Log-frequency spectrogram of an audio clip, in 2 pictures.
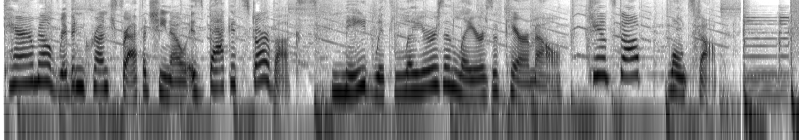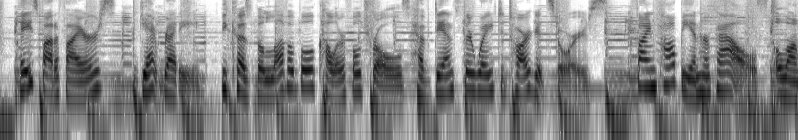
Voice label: Upbeat Perky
